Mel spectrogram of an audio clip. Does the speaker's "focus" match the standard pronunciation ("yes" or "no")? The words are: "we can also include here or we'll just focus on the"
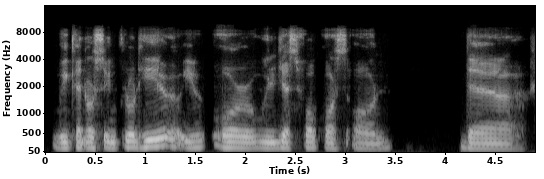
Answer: yes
